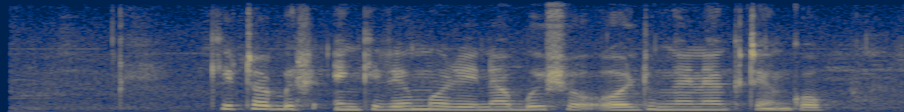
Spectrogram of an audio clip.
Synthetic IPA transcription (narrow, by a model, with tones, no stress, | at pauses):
ki˦tɔ˦ɓi˨ɾɛ˨ŋki˨ɾɛ˦mɔ˦ɾi˨na˦ɓu˦ʃɔ̰˨ʔɔ˨ldu˦ŋa˦na˦ktɛ˨ŋɡɔ˦pu̥˨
